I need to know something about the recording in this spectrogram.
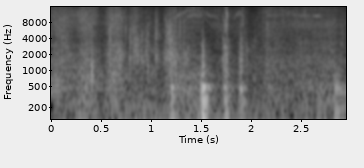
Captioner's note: knock on the bucket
